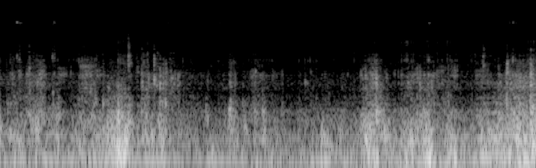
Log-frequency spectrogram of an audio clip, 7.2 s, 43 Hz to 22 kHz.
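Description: UAZ 2206 van driving slowly over a rough forest dirt track, a steady low engine-and-drivetrain rumble broken by irregular knocks and jolts from the body as it rides over bumps.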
